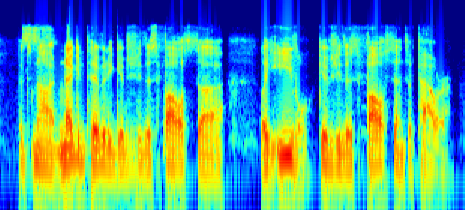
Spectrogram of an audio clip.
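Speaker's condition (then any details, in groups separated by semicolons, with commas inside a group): No condition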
